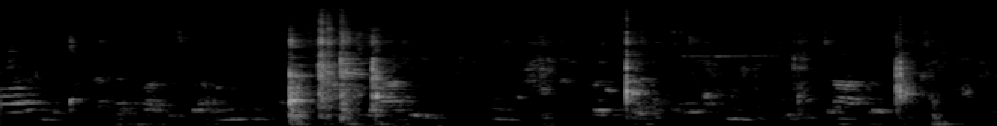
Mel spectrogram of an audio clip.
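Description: A spoon clinks and scrapes against a pot while curd is stirred into mor kuzhambu, with irregular close knocks, a few sharper clatters and quieter rustling between them.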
